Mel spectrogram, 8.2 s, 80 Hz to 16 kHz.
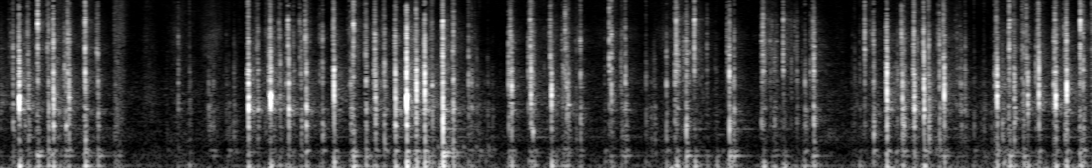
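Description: Fast fingertip typing on a mechanical keyboard with round plastic typewriter-style keycaps set on a silver metal frame. It produces a dense, uneven stream of bright, crisp key taps that stop almost instantly and center around 2 kHz. The taps come in irregular bursts, with brief lulls near the first and sixth seconds.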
